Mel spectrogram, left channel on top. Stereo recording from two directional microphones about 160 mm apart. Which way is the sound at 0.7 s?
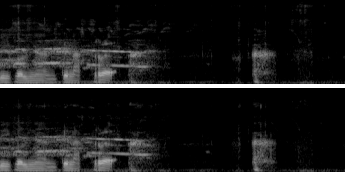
40° right (ahead or behind).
